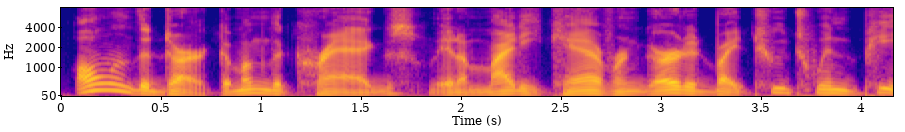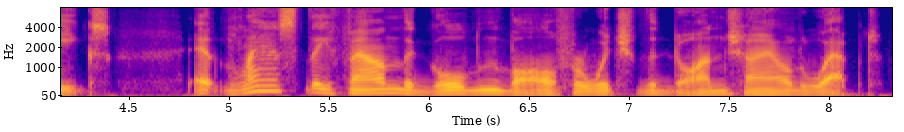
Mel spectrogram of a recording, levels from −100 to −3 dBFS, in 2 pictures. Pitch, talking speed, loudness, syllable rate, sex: 100 Hz, 200 wpm, -21 LUFS, 4.5 syllables/s, male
